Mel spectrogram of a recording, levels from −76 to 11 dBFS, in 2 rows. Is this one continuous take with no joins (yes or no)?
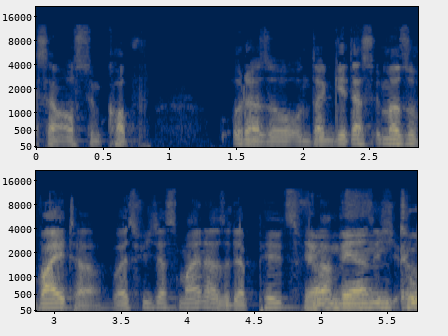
yes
